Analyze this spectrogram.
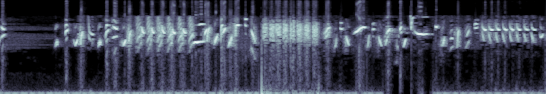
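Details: European goldfinch song from Htatba in Tipaza, a rapid jumble of liquid twitters, rattling trills and a buzzy burst mid-phrase, with a short pause before more quick chirping.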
